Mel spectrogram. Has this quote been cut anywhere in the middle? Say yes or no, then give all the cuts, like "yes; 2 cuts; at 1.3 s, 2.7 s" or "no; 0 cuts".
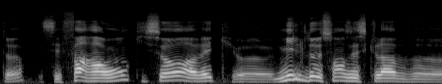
no; 0 cuts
